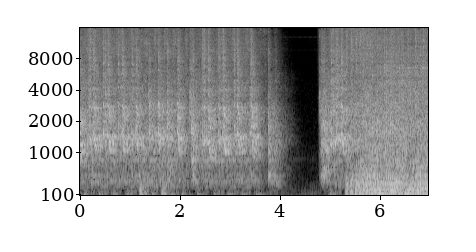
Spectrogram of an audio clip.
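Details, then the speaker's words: Honda ATC250SX three-wheeler after the stuck timing chain tensioner was freed. Uneven chuffing run with fast metallic ticking, about four a second; it cuts out, then restarts rough and clattery. Owner suspects a loose timing chain: engine rattle while running. "oh it's definitely still there i think it's just a loose timing chain"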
